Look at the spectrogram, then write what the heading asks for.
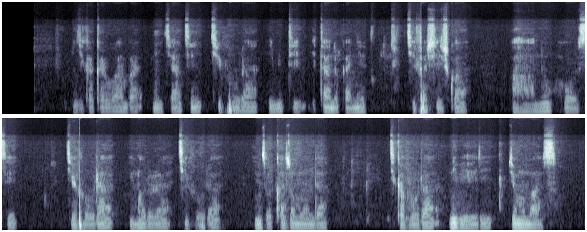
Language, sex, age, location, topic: Kinyarwanda, male, 25-35, Kigali, health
